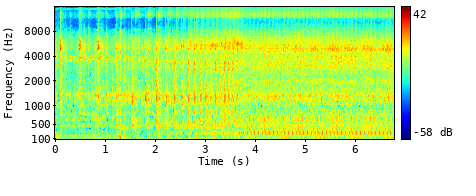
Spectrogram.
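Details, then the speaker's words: Diesel generator that smoked heavily and ran overloaded because of an alternator fault: after the alternator's burnt component is disconnected, rough knocking settles into a steady, even diesel beat of about three per second, running free and unloaded. Normal running. "तो जैसा कि अभी आपने देखा हमने डड को open किया और मशीन हमारी पूरी फ्री में चलने लगी"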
